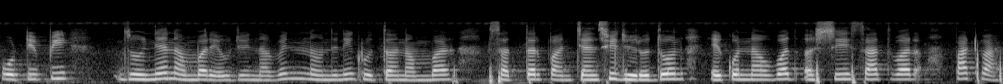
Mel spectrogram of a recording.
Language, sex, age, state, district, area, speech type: Marathi, female, 18-30, Maharashtra, Amravati, urban, read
